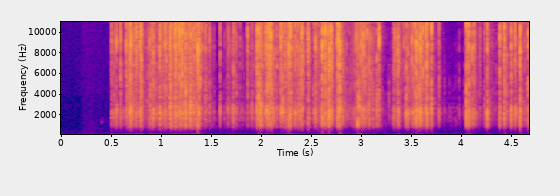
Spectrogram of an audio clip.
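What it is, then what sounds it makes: Glass decorative pebbles. Long blue-painted nails and fingertips rake through a large wooden tray full of small, solid, multicolored flat glass pebbles, making them clack against each other. After a brief silence, a dense, bright clatter of tiny glassy clicks starts and surges in waves, dipping briefly between strokes before picking back up.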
